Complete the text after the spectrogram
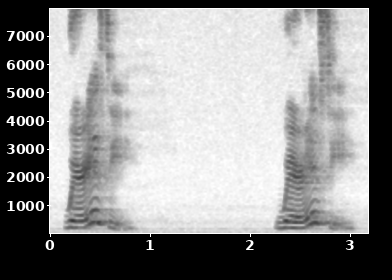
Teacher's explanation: no caso do H, mesmo se ele começa a palavra, às vezes ele está reduzido ou ele some. Por exemplo, nessa frase, a gente tem Where is he? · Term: fala conectada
